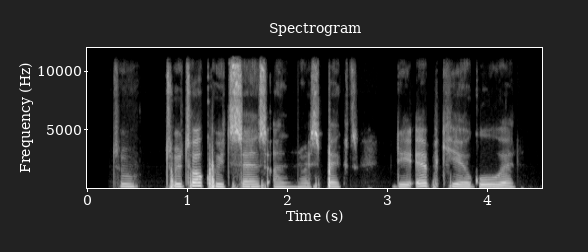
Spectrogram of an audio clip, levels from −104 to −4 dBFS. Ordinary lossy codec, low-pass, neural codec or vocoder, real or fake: none; 10.8 kHz; vocoder, 48 kHz, 128 mel bands, Vocos; fake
